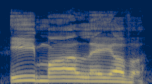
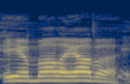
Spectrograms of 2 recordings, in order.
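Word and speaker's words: Iamaleava: Iamalava. Say it like Imalayeva. Iamalava. Yeah, there you go.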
